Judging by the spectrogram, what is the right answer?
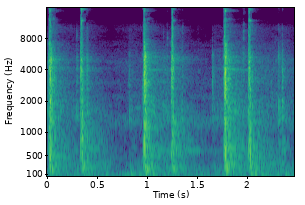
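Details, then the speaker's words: Yanmar 1500D tractor (believed 2TR15 engine), key turned to start: sharp dry clicks, two or three per second, with no starter spin. The solenoid throws the bendix, but its heat-worn rear contacts don't make connection; the fix is replacing the solenoid. "So you can hear the actual solenoid itself working in here and throwing out the bendix. But again, the issue is these contacts at the back of this solenoid are just not working, or not making connection, I should say."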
